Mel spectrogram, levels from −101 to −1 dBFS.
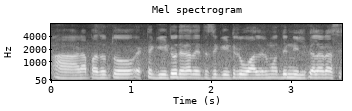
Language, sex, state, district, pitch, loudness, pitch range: Bengali, male, Tripura, West Tripura, 175 Hz, -13 LUFS, 165-175 Hz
